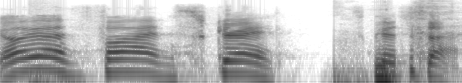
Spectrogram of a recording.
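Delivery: voice jumps up high-pitched. Retelling own reply to her asking if he's all right: imitating own soft high-pitched tone. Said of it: "When he takes the soft, high-pitched tone".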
